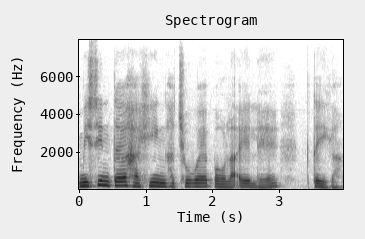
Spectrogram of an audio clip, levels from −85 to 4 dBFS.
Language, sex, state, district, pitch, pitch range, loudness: Wancho, female, Arunachal Pradesh, Longding, 170 Hz, 155-190 Hz, -16 LUFS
